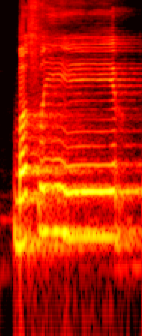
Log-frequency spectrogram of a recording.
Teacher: صاد کو منہ بھر کے پڑھیں گے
